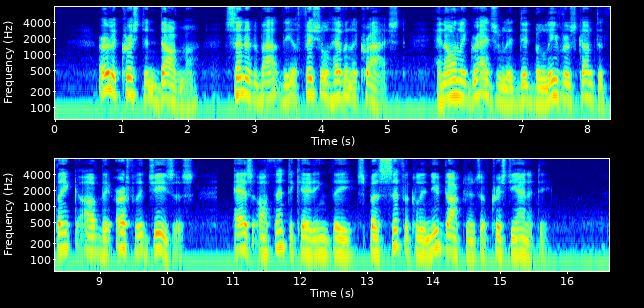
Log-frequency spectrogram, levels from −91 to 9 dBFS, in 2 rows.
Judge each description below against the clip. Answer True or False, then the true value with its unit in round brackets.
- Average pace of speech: False (110 wpm)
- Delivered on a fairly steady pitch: False (4.6 semitones)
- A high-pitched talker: False (135 Hz)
